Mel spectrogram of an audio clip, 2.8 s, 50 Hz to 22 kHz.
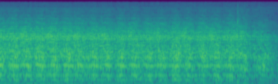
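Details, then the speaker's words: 2004 Mazda RX-8 (13B rotary): rapid, even cranking near 220 per minute that never catches. Owner fears blown apex seals; a scanner later reads a cylinder 2 misfire code. Crank no start, cause unconfirmed. "You know, some of you guys are thinking you're probably gonna get a dead starter. That's the sound you don't want to hear, man. This could be blown apex seals."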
